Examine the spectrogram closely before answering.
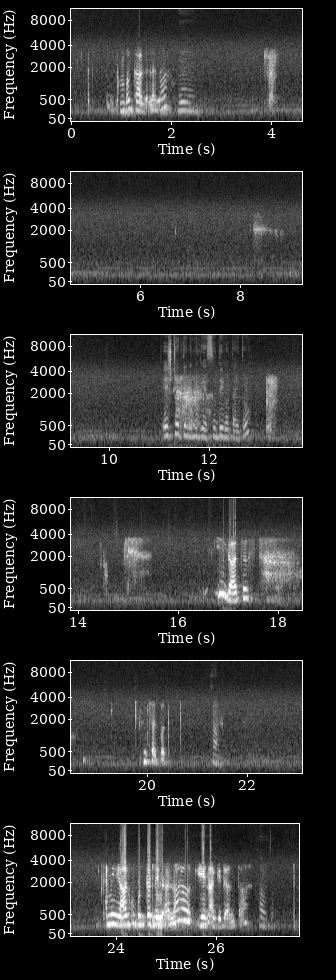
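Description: A woman speaks over a phone line in short bursts with pauses.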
